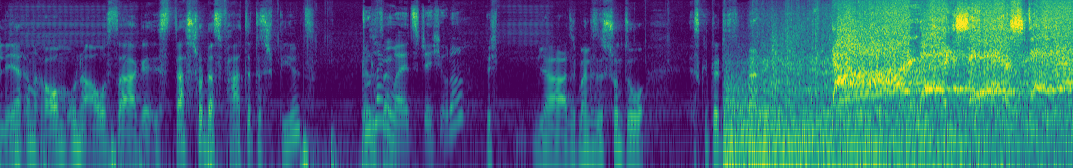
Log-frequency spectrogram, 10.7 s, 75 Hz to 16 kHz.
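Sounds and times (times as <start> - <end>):
speech: 0.0 - 8.8
room rumbling and shaking in a video game: 7.2 - 10.7
person screaming: 8.3 - 10.7.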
